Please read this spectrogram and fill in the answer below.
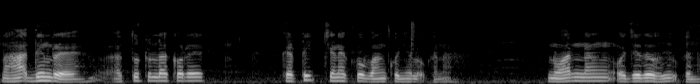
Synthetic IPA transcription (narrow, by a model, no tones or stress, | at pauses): naɦaʔd̪inɾɛət̪uʈulakɔɾɛ | kəʈic̚ˀt͡ʃɛɽ̃ɛkɔbaŋkɔɲalɔ̰ʔkana̰ | nɔwaɾnaŋɔ̰d͡ʒɛd̪ɔɦujuʔkana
